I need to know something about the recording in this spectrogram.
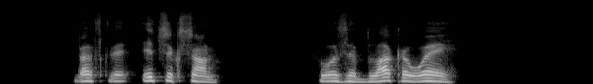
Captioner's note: non-english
